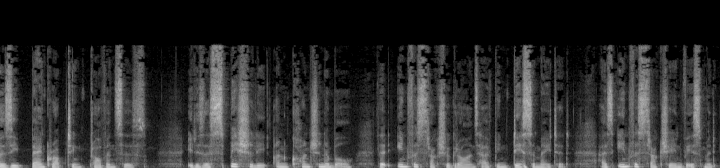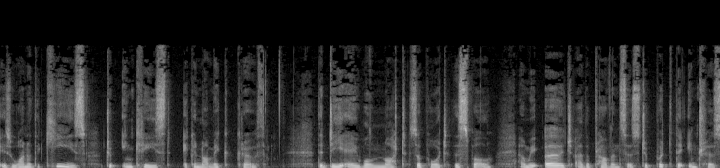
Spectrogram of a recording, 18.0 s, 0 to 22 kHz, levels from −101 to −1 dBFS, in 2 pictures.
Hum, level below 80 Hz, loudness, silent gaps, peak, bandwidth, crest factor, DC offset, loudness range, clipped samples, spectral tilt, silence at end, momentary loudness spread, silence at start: none; -78 dBFS; -31 LUFS; none; -14 dBFS; 16.5 kHz; 18 dB; under 0.1%; 3 LU; under 0.1%; -4 dB/octave; 0 s; 10 LU; 0 s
